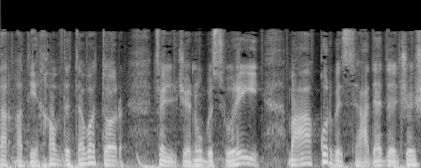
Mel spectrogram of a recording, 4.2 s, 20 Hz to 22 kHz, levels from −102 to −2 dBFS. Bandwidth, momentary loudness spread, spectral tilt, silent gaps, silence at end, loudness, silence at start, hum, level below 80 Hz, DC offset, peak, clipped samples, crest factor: 11 kHz; 4 LU; -5.5 dB/octave; none; 0 s; -22 LUFS; 0 s; none; -32 dBFS; under 0.1%; -8 dBFS; under 0.1%; 12 dB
